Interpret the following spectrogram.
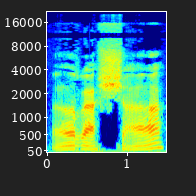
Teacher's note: começa com a letra Resh, com o som do R, fricativo, Kamatz, vogal A longa.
